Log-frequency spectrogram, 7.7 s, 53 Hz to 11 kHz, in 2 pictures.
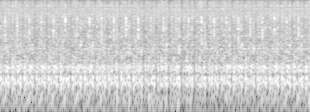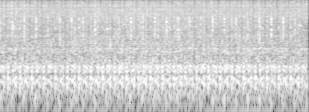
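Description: Ford 460 V8 idling unevenly, missing on one cylinder.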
